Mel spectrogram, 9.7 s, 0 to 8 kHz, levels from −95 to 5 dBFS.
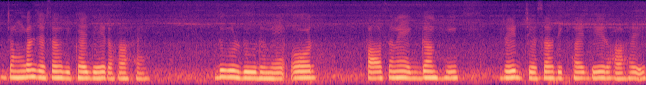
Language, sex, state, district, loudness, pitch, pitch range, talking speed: Hindi, female, Maharashtra, Mumbai Suburban, -13 LUFS, 175 Hz, 165-180 Hz, 115 wpm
